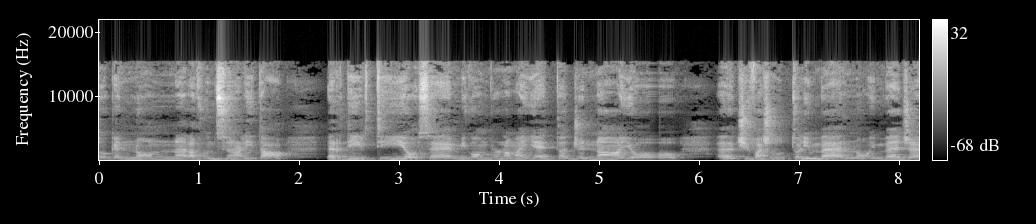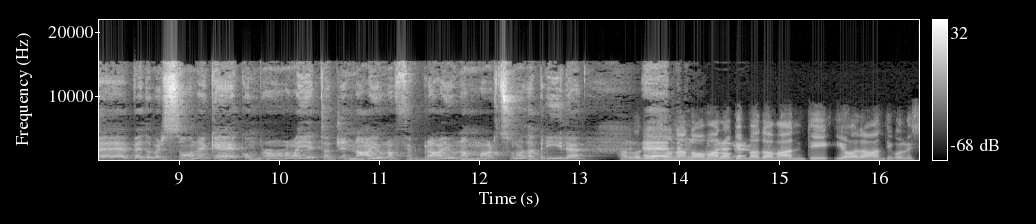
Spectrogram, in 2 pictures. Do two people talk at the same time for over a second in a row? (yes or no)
yes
